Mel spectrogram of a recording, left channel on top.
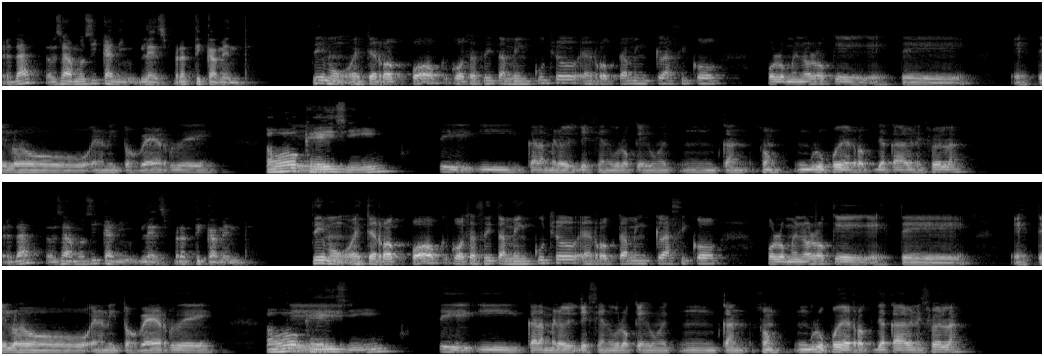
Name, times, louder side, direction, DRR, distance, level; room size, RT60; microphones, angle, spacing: voice 1, 0.0-2.4 13.0-14.3, left 1 dB, 65° left, 0.8 m, -24 dB
voice 2, 3.1-7.2 7.7-9.7 10.1-12.5 13.3-13.7 14.8-20.0, right 3 dB, 60° right, 0.6 m, -25 dB
6.4 x 5.9 x 4.1 m
head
